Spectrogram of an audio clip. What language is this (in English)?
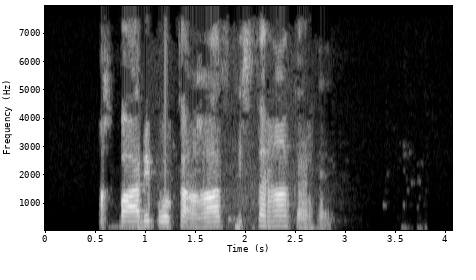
Urdu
